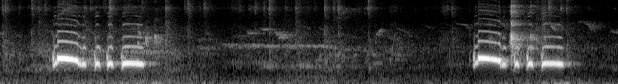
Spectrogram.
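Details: Song of a Bangkok zebra dove: two repeated phrases, each starting with a falling whistled note, breaking into four or five short bouncing coos, and closing on a sustained tone; faint soft sounds between.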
